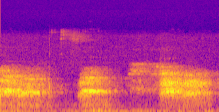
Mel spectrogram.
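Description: A dog barking three times, about a second apart, quieter than the voice.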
